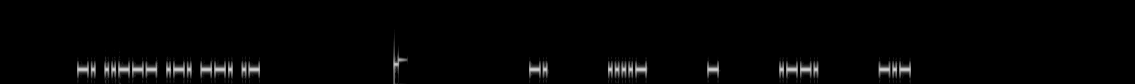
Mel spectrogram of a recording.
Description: Morse code, heard as a keyed tone, about 36 wpm, spaced as for 18 wpm, 700 Hz. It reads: N2RGA N4TPK
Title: USA Call Signs - 5 Characters - 6x Character Spacing - 35wpm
